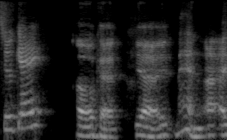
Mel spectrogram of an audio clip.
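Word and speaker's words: Tsuge: i think it's pr i think it's pronounced suge oh okay yeah man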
